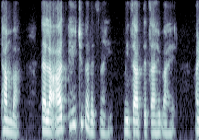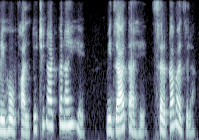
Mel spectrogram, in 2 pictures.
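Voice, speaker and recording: A woman's voice: fairly low pitch, expressive, normal speed, a bit bright, dry recording, clean studio sound. A woman voicing a hurt but resolute young wife who stands up to her husband in a firm, raised voice. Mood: defiant.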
